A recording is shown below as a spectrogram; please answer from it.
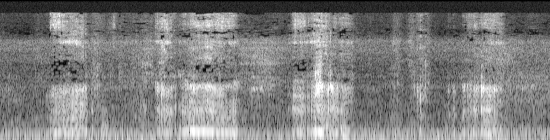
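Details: Ten-year-old Maltese, a small dog, growling during a tug-of-war game indoors: low rumbling growls in short bursts about every second, rising into louder throaty surges, over a steady electrical hum.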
